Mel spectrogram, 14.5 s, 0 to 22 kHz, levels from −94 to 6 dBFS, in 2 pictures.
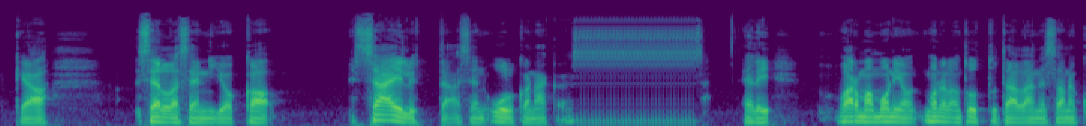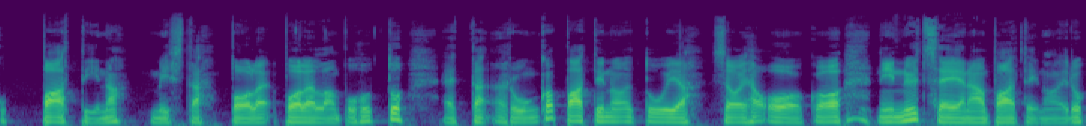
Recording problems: audio freezing; at 4 s for 1 s

